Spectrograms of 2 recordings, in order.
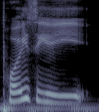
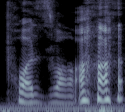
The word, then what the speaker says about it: Poissy: And then he served time at Poissy prison near Paris. They probably pronounce it as Poisson because it's French. But I'm gonna pronounce it as Poissy. Let's dumb it down a bit and be Poissy.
